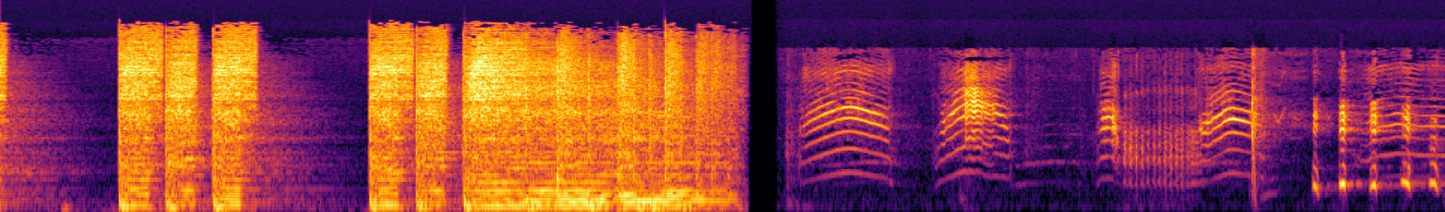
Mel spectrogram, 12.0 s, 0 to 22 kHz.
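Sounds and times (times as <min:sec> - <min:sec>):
background music: 0:00.0 - 0:06.2
cat meowing: 0:06.6 - 0:10.4.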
